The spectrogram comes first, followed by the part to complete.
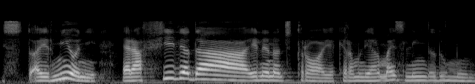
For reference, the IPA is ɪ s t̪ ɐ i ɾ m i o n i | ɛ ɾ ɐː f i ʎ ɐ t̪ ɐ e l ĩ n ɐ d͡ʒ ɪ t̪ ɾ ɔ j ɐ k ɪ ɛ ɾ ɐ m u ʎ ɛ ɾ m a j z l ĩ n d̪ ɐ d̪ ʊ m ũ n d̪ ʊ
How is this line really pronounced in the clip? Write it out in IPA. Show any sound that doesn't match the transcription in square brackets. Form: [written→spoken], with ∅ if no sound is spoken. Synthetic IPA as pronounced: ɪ s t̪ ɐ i ɾ m i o n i | ɛ ɾ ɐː f i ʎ ɐ [t̪→d̪] ɐ e l [ĩ→ẽ] n ɐ d͡ʒ ɪ t̪ ɾ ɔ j ɐ k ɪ ɛ ɾ ɐ m u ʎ ɛ ɾ m a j z l ĩ n d̪ ɐ d̪ ʊ m ũ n d̪ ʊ

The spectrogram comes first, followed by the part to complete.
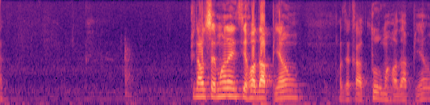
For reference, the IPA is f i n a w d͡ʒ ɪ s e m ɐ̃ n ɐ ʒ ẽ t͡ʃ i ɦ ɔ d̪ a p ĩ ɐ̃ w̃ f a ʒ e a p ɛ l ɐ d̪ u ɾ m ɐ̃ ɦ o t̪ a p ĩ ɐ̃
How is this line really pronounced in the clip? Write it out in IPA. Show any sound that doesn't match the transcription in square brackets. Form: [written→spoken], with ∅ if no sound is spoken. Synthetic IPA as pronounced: f i n a w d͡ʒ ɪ s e m ɐ̃ n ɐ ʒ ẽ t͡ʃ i ɦ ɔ d̪ a p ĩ ɐ̃ w̃ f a [ʒ→z] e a [p→k] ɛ l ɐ [d̪→t̪] u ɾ m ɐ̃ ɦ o [t̪→d̪] a p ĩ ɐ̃

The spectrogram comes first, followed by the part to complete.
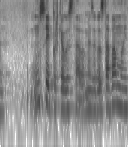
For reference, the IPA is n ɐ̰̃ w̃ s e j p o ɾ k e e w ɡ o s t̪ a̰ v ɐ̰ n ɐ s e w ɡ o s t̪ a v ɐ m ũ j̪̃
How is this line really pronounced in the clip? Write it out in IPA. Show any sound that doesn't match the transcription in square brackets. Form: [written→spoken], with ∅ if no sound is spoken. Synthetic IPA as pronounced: n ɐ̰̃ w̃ s e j p o ɾ k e e w ɡ o s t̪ a̰ v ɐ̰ [n→m] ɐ [s→z] e w ɡ o s t̪ a v ɐ m ũ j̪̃

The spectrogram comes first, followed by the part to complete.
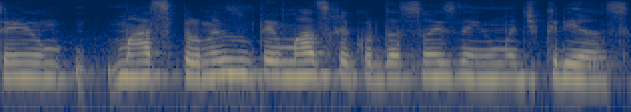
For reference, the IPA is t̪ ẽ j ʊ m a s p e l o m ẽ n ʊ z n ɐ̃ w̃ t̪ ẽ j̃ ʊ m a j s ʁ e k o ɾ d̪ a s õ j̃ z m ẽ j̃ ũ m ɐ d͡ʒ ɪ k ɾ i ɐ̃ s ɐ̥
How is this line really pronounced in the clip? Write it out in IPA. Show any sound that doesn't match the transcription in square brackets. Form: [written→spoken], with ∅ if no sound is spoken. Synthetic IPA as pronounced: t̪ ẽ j ʊ m a s p e l o m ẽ n ʊ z n ɐ̃ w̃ t̪ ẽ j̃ ʊ m a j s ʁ e k o ɾ d̪ a s õ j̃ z [m→n] ẽ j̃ ũ m ɐ d͡ʒ ɪ k ɾ i ɐ̃ s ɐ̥

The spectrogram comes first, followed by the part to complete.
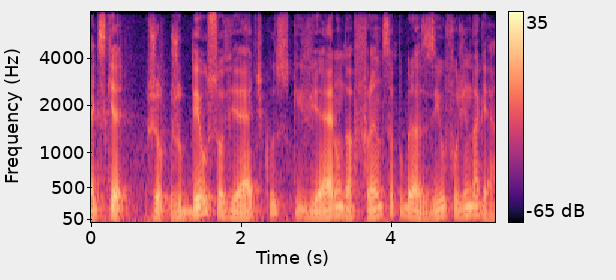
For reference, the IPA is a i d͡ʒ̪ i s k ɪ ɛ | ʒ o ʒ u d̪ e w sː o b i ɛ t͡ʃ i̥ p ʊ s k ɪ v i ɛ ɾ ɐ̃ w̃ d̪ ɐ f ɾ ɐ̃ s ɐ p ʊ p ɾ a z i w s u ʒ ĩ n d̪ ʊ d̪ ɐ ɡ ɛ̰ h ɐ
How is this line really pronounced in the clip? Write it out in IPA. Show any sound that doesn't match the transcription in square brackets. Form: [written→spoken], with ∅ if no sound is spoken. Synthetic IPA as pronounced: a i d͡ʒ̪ i s k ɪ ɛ | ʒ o ʒ u d̪ e w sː o [b→v] i ɛ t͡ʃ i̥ [p→k] ʊ s k ɪ v i ɛ ɾ ɐ̃ w̃ d̪ ɐ f ɾ ɐ̃ s ɐ p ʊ [p→b] ɾ a z i w [s→f] u ʒ ĩ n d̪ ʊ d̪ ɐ ɡ ɛ̰ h ɐ

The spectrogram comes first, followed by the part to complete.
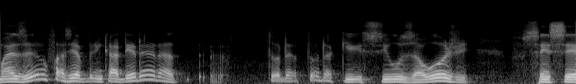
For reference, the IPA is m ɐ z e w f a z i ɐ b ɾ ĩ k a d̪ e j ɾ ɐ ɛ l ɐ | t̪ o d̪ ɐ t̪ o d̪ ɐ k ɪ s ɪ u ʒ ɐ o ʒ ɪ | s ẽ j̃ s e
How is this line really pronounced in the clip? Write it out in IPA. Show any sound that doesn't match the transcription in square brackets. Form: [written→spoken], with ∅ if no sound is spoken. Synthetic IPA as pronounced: m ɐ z e w f a z i ɐ b ɾ ĩ k a d̪ e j ɾ ɐ ɛ [l→ɾ] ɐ | t̪ o d̪ ɐ t̪ o d̪ ɐ k ɪ s ɪ u [ʒ→z] ɐ o ʒ ɪ | s ẽ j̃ s e

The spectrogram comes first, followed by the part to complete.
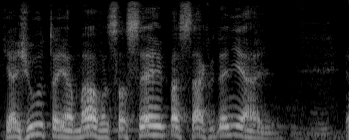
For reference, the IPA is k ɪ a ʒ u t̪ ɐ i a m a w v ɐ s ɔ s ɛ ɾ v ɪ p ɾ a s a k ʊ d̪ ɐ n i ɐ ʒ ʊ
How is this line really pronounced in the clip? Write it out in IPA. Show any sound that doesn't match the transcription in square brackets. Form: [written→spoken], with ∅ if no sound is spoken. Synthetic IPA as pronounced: k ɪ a ʒ u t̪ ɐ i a m a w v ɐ s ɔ s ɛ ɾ v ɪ p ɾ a s a k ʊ d̪ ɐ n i [ɐ→a] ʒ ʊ

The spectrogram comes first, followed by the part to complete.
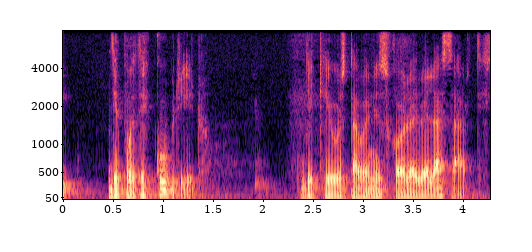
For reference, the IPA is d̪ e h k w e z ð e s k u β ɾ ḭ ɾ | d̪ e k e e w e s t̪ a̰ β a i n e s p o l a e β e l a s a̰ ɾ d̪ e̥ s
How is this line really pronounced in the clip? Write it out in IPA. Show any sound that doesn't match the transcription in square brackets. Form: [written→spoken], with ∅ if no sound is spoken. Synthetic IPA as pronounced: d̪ e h [k→p] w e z ð e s k u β ɾ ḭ ɾ | d̪ e k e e w e s t̪ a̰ β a [i→e] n e s [p→k] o l a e β e l a s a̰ ɾ [d̪→t̪] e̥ s

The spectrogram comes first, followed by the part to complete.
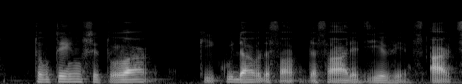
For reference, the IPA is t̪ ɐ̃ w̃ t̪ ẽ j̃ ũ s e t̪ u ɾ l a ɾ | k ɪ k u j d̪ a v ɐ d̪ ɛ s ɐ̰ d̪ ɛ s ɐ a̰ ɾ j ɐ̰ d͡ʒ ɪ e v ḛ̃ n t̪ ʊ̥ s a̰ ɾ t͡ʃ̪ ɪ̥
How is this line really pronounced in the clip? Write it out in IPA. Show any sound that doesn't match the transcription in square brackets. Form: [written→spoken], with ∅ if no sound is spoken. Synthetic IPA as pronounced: t̪ ɐ̃ w̃ t̪ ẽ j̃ ũ s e t̪ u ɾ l a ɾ | k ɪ k u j d̪ a v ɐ d̪ ɛ s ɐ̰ d̪ ɛ s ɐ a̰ ɾ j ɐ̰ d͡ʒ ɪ e v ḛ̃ n t̪ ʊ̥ s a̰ ɾ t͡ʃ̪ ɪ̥

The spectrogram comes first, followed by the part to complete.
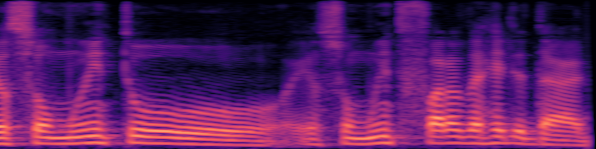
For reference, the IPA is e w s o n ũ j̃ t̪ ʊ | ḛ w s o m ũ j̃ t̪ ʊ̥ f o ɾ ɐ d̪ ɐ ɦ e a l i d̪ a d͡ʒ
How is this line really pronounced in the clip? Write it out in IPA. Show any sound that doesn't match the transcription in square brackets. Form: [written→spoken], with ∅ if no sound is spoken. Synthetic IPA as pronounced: e w s o [n→m] ũ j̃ t̪ ʊ | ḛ w s o m ũ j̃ t̪ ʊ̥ f [o→ɔ] ɾ ɐ d̪ ɐ ɦ e a l i d̪ a d͡ʒ

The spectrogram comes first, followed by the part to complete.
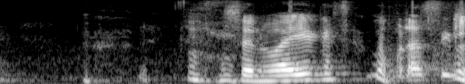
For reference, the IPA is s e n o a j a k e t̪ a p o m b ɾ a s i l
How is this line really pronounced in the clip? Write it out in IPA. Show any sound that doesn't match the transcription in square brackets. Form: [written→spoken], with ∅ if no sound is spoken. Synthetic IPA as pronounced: s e n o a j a k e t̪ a [p→k] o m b ɾ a s i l

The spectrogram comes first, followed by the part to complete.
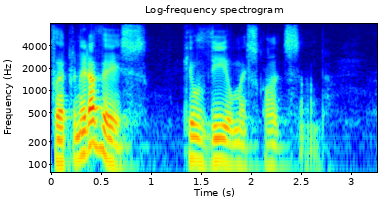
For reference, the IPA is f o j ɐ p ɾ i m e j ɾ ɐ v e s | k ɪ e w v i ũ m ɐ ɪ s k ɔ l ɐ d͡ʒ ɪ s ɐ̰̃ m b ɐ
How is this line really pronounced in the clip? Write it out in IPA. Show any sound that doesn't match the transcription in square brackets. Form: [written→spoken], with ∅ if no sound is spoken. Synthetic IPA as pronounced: f o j ɐ p ɾ i m e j ɾ ɐ v e s | k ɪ e w v i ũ m ɐ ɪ s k ɔ l ɐ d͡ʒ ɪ s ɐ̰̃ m b ɐ

